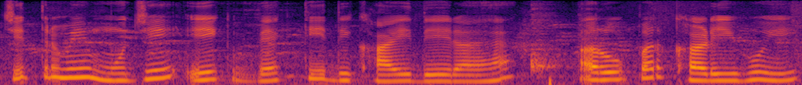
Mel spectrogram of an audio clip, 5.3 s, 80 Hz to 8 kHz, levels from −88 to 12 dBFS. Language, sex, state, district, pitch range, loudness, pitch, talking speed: Hindi, female, Madhya Pradesh, Katni, 190-250 Hz, -18 LUFS, 205 Hz, 145 wpm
